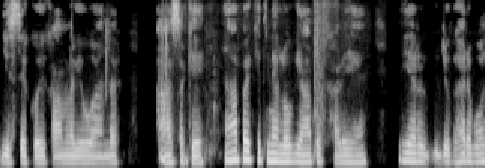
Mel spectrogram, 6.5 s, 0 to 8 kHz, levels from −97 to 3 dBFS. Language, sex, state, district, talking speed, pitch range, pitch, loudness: Hindi, male, Bihar, Jahanabad, 195 wpm, 115-140 Hz, 125 Hz, -18 LUFS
